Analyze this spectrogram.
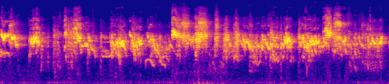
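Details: Pet budgerigars chirping in a continuous, busy warble of squawky, buzzy notes and quick chirps, overlapping with no real pauses across the whole stretch.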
